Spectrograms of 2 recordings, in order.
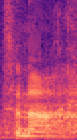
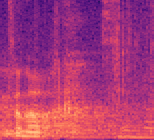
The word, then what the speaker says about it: Tanakh: T and K, this is how to say the Jewish Bible. Tanakh, everybody say Tanakh.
